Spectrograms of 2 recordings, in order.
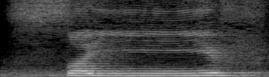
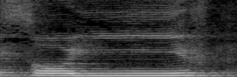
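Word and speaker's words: سيف: Sayf dari kalau secara Latin SHO ketemunya Y. Sayf, bukan SHOYII. Jadi jangan sampai soif, jangan sampai ya-nya itu diberi harokat kasroh. Soif. Nah, tidak seperti itu ya. Ya-nya tetap harus sukun. Saif.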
